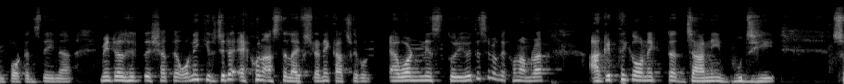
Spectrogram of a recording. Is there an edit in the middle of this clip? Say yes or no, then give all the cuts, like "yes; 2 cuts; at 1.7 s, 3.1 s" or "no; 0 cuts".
yes; 3 cuts; at 2.7 s, 3.1 s, 3.5 s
